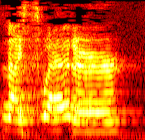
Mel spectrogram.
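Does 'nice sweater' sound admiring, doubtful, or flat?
flat. It is said flatly, without warmth. The listener feels not so good about it. "Not so good"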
